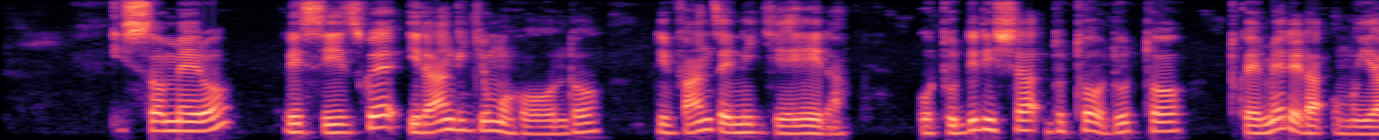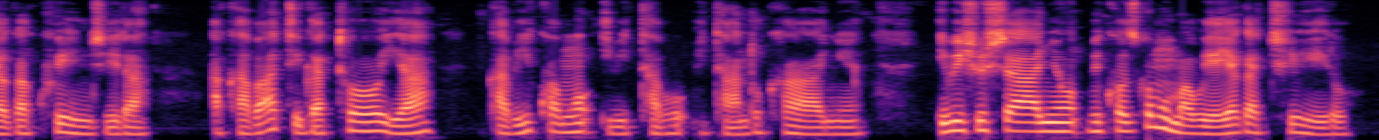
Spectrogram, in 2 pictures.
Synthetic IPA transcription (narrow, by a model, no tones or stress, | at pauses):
iso̞me̞ɾo̞ | ɾisizɡwe̞iɾaːŋɡiɾɟumuɦo̞ːndo̞ | ɾivaːnze̞niɟe̞ːɾa | utudiɾiʃadutʰo̞dutʰo̞ | twe̞ːme̞ɾe̞ɾaʔumujaɡakwiːnd͡ʒiɾaː | kʰaβatiɡatʰo̞ːja | kʰaβikwamŋo̞ʔiβitʰaβo̞βitʰaːndukʰaɲwe̞ | iβiʃuʃaːɲo̞βikʰo̞zɡwe̞mumaβujajaɡat͡ʃiːɾo̞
